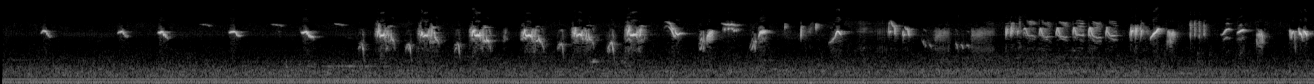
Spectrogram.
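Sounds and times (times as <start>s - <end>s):
bluethroat singing tinkling notes and buzzy twittering phrases: 0.4s - 13.1s.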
